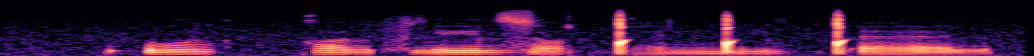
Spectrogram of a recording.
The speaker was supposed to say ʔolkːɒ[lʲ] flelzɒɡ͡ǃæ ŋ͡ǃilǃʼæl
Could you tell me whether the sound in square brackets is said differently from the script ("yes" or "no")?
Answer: yes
